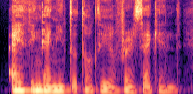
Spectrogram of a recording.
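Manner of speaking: a hint of a grave confidant pulling him aside; friend's boyfriend quietly breaking the news; low serious boyfriend.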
